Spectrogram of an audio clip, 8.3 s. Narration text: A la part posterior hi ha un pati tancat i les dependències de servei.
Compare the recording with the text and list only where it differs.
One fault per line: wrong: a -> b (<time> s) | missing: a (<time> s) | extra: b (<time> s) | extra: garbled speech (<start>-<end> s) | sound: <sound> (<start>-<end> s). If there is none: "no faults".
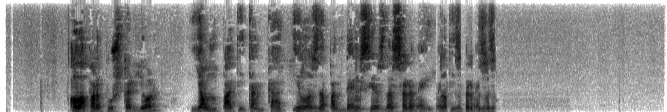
extra: garbled speech (5.4-6.2 s)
